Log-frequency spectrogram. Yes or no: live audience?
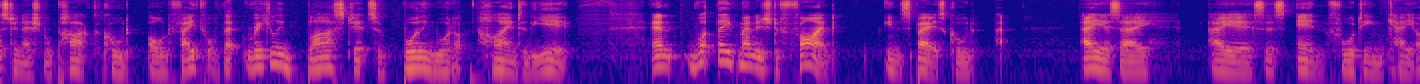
no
